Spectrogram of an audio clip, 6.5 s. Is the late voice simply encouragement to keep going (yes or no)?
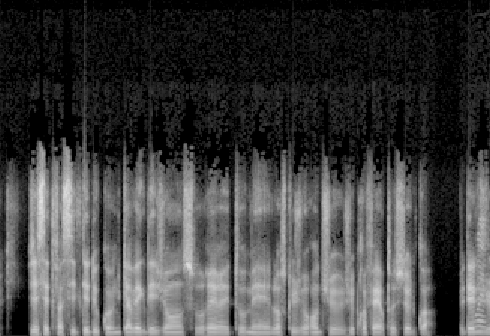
yes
